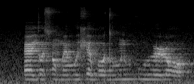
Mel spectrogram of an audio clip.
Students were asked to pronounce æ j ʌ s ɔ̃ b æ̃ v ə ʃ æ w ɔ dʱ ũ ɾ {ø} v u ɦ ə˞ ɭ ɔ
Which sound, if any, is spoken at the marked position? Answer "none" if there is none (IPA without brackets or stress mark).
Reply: u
